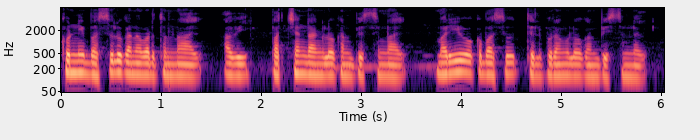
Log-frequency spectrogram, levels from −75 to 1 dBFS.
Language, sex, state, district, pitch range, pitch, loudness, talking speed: Telugu, male, Telangana, Mahabubabad, 130-145 Hz, 135 Hz, -19 LUFS, 130 wpm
